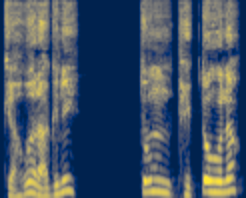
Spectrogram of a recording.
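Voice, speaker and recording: A man voicing an anxious young boyfriend in an animated horror story, with an urgent, flustered delivery. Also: sits high, normal speed, no room sound, pitched above the performer's own voice, close to an everyday voice. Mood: concerned.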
